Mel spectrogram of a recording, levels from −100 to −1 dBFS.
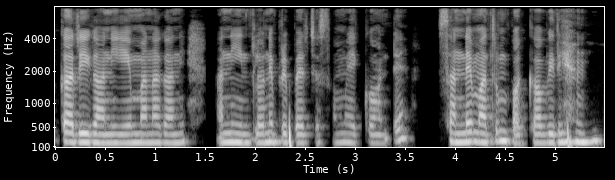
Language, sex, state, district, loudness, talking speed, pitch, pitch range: Telugu, female, Karnataka, Bellary, -22 LUFS, 175 wpm, 185 Hz, 180-195 Hz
